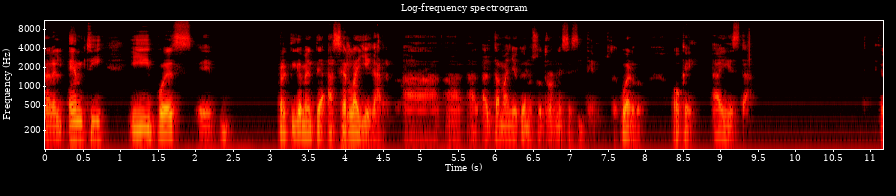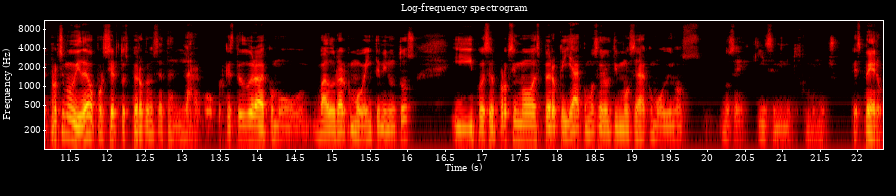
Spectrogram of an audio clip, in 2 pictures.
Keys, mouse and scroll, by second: 0.1 scroll down 1, 0.2 shift+middle click, 0.5 shift+middle click, 0.9 click, 1.2 g, 1.7 click, 2.0 shift+middle click, 2.5 scroll up 3, 2.5 KP_1, 2.8 shift+middle click, 3.0 shift+middle click, 3.3 g, 4.2 click, 4.6 s, 5.1 click, 5.3 middle click, 5.6-5.9 scroll down 1, 5.9 shift+middle click, 6.2 shift+middle click, 6.2 scroll up 1, 6.7 g, 7.3 shift+click, 7.4 shift+middle click, 8.0 x, 8.6 click, 8.8 g, 8.9 x, 9.6 shift+click, 10.3 s, 10.6 shift+click, 10.7 scroll down 1, 12.7 shift+middle click, 14.3 click, 14.8 g, 15.1 shift+middle click, 15.4 shift+click, 15.7 shift+middle click, 15.9 shift+scroll up 2, 16.0 shift+middle click, 16.3 middle click, 16.3 click, 16.5 click, 16.8 scroll down 1, 17.1 g, 17.5 click, 17.6 shift+middle click, 18.1-19.1 shift+scroll up 2, 18.4 1, 19.6 click, 19.7 scroll up 1, 20.2 middle click, 20.2-20.6 scroll down 2, 21.7 shift+middle click, 21.8 shift+middle click, 22.0 g, 22.0 y.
